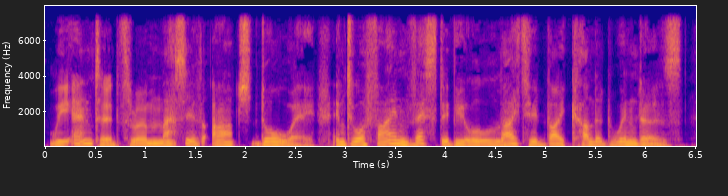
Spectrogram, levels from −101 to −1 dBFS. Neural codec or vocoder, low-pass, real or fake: codec, 16 kHz in and 24 kHz out, 1.1 kbps, FireRedTTS-2 codec; 7.2 kHz; fake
